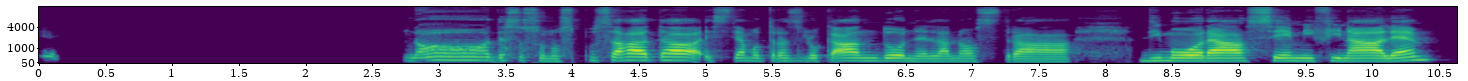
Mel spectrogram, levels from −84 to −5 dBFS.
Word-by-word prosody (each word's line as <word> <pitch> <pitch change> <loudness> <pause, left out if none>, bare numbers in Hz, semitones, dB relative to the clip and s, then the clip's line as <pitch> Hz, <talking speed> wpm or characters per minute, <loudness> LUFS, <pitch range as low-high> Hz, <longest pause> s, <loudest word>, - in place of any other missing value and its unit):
Sì. 475 - -15 2.7
No, 215 +3 -3
adesso 205 0 -8
sono 165 -3 -10
sposata 210 +4 +3
e - - -11
stiamo 180 -1 -7
traslocando 180 +1 -1
nella 160 0 -6
nostra 150 -2 -4 0.5
dimora 180 -1 +3
semifinale. 175 +4 +1
180 Hz, 70 wpm, -23 LUFS, 170-195 Hz, 2.7 s, sposata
